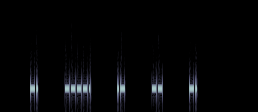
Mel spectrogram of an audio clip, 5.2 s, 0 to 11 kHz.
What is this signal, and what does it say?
Morse code, heard as a keyed tone, about 40 wpm, spaced as for 14 wpm, 690 Hz. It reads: N9AMN
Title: USA Call Signs - 6x Character Spacing - 40wpm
